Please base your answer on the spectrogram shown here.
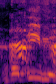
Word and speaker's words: Vadim: Hey, you know I've been called Zadim. Hadim. Sadim. Whatever. Vadim is my name.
